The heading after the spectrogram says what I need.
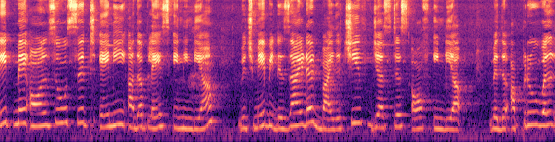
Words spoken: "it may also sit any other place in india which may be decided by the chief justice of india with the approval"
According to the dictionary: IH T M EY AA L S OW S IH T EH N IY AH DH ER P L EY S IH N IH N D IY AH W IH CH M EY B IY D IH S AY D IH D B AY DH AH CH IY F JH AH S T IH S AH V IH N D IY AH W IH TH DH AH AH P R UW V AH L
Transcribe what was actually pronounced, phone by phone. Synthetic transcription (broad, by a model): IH T M EY AA L S OW S IH T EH N IY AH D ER P L EY S IH N IH N D IY AH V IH CH M EY B IY D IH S AY D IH D B AY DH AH CH IY F JH AH S T IH S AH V IH N D IY AH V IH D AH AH P R UW V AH L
